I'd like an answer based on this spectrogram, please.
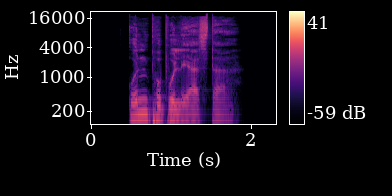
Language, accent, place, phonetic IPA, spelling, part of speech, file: German, Germany, Berlin, [ˈʊnpopuˌlɛːɐ̯stɐ], unpopulärster, adjective, De-unpopulärster.ogg
- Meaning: inflection of unpopulär: 1. strong/mixed nominative masculine singular superlative degree 2. strong genitive/dative feminine singular superlative degree 3. strong genitive plural superlative degree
